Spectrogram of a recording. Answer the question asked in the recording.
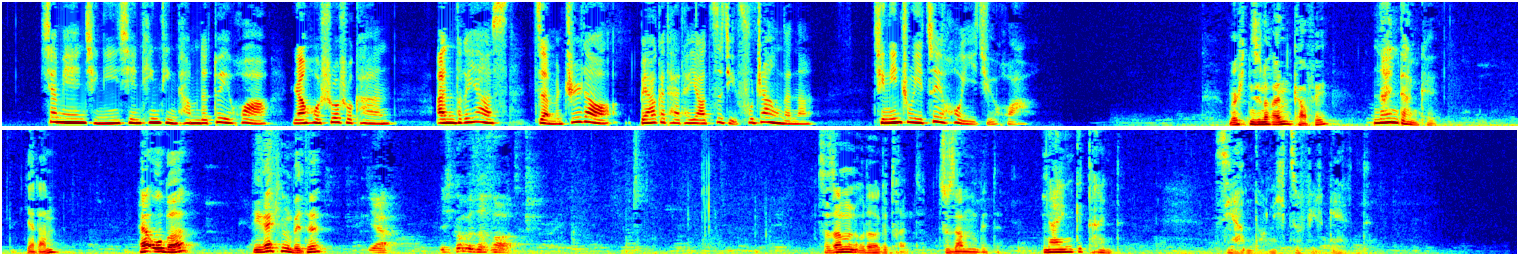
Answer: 这个时候 ,Berg 太太说她想自己付钱。她说:"不,分开付。"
